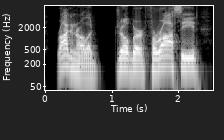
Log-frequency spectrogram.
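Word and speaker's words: Ferroseed: and roller drill bird fera seed yes i'm saying it right you are all saying it wrong and clean the following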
